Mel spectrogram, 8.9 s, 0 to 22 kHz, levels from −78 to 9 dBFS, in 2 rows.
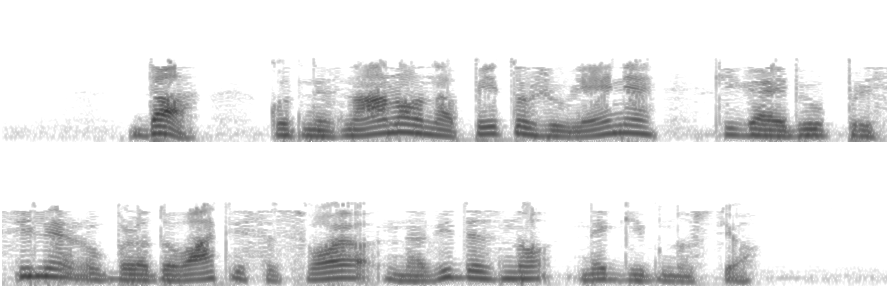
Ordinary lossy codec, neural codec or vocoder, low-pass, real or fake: AAC, 16 kbps; none; 19.8 kHz; real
